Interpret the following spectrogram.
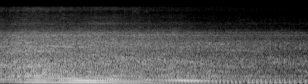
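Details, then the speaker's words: Yamaha Mio M3 fuel-injected scooter that used to stall when the throttle was opened. After charging the battery it revs cleanly and settles to a steady idle without stalling; the fault was traced to the battery. "digas nah motornya sudah mau digas hidupnya juga sudah normal tidak mati-mati lagi"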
